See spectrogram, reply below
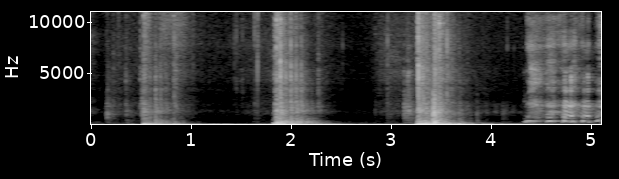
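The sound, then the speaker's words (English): Three loud, heavy thuds strike a flimsy door about a second apart as it's forced, each booming impact ringing briefly, followed by a rougher rattling noise as it gives way. “You think a flimsy fucking door could keep me from you?”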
